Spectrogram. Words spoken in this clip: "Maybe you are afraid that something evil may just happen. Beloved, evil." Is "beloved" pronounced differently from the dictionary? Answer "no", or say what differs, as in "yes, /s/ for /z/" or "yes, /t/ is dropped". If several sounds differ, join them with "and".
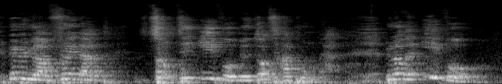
yes, /v/ is dropped and /d/ is dropped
